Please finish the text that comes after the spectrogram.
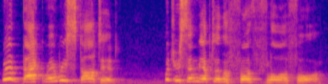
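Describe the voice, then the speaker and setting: A man voicing an excitable, gullible, indignant comic hero in a loud, exclamatory, put-on British accent, in 1950s radio comedy style. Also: very high-pitched, a little slow, gravelly, heavily acted. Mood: exasperated. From United States.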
